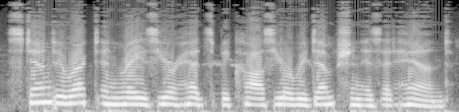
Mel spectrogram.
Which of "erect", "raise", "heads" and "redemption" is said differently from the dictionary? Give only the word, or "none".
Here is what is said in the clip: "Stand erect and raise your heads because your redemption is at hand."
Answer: none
